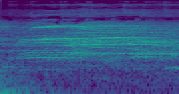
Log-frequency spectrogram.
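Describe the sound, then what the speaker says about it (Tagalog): A crowd at a drag queen show in Dasmariñas cheers and shouts continuously, with sustained whoops filling the room loudly throughout. "Muli po ninyong palakpakan at sigawan"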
